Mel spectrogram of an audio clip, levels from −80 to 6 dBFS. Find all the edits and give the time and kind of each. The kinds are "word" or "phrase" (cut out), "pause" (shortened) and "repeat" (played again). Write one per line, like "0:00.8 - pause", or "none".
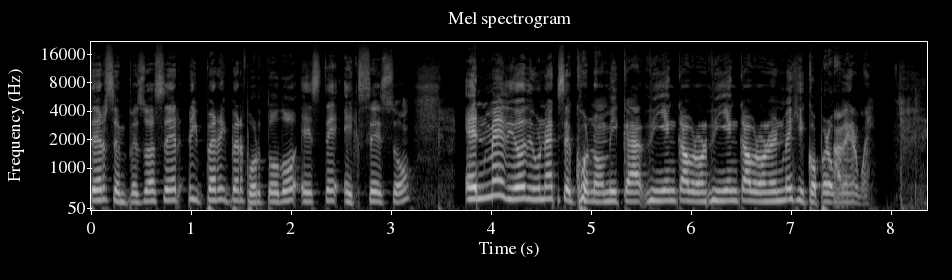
0:01.0 - word
0:01.5 - word
0:04.7 - word
0:06.1 - repeat
0:07.4 - word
